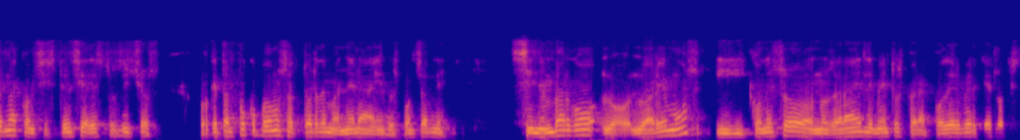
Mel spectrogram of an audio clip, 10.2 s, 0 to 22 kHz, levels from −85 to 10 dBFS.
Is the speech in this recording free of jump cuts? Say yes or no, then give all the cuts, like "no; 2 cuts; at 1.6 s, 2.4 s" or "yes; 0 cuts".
yes; 0 cuts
